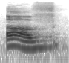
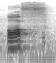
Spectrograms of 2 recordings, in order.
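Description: First: "of" ending in a voiced v sound; "of" pronounced with a v, not f. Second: "of" ending in a hissed f, like "off"; "of" with an unvoiced final f; mispronounced OF. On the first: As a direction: say "of" as "ov", buzzing the final v. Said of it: "Esse aqui é com som de V". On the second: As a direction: say "of" wrongly as "off". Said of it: "aqui não é of". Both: Shown as a demonstration.

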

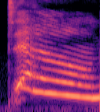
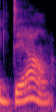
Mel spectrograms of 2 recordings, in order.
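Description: First: "down" held long and high, then falling; playful crashing DOWN. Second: Said in the usual way. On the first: Shown as a demonstration. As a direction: knock the blocks over with a long, high "down". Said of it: "that loud sound while I'm saying". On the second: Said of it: "I don't just say down".

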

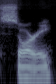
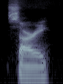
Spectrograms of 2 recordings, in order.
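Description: First: "sorry" as sore-ee; rounded Canadian vowel in "sorry"; Canadian pronunciation. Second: "sorry" as sah-ree; standard American pronunciation. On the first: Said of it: "which you never say anyway". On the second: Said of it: "standard American accent". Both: Shown as a demonstration.

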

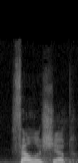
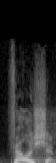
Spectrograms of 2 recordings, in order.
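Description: First: Said in the usual way. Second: "Fellowship" said higher and louder, with a laugh, falling; emphasized word. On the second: Shown as a demonstration. Pastor stressing "Fellowship" to the congregation, punched high. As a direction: land hard on "Fellowship" and let it drop. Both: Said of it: "I emphasize the word".

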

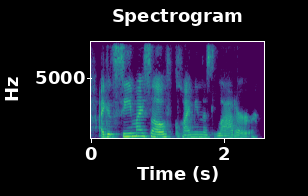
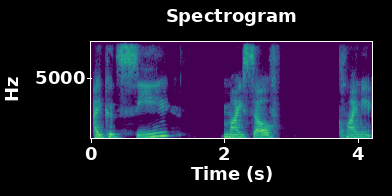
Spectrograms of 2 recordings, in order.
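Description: First: Said in the usual way. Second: Slow, halting, pausing between phrases; real emotion rising, words coming haltingly; getting emotional. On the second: Real, not acted. Recalling her hypnotherapy vision, getting emotional. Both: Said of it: "here it comes again, these emotions".

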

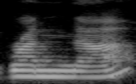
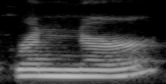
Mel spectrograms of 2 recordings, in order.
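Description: First: "grunna" ending in an open uh, no r; er changed to uh. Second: Said in the usual way. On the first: Shown as a demonstration. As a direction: say "grunna" with an Australian-style uh ending. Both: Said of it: "I had to change er to uh".

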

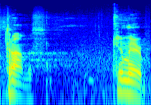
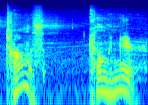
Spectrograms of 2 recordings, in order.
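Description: First: A stern, no-nonsense call; firm summons. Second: Loving. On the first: Jesus summoning doubting Thomas, mildly stern. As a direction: call him over like a talk is due. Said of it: "We need to talk / But it's loving". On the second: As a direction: call him over tenderly, with love. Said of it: "But it's loving". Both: Shown as a demonstration.

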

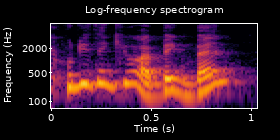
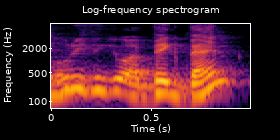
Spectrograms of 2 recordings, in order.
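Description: First: Much higher, loud indignant mimicry; heightened sneering quote of the client; mocking the rude client again. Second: Loud, high mock indignation; sneering quote of the client; mocking the rude client. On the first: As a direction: push the arrogance further up. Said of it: "He's like". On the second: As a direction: throw his arrogant line back, louder. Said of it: "he's like".

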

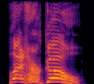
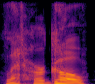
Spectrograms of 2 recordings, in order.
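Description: First: Loud high desperate scream. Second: Low warning. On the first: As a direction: scream it, ready to attack. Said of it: "I scream". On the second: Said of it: "warn him". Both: A narrator's reading.

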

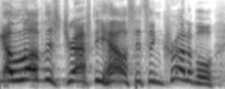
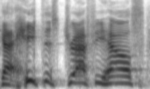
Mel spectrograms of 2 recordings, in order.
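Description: First: High, loud, elated exclamation; overjoyed. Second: Mildly raised, mock-angry grumble; imitating a man venting frustration; angry at life. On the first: Retold or imitated. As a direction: act out a man reborn, thrilled with everything. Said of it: "kind of reborn". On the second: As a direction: act out fed-up exasperation with the house. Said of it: "he's angry at life".

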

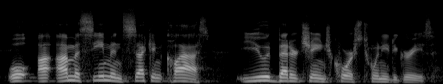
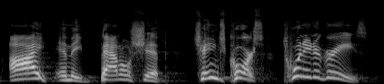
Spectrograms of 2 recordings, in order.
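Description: First: Said in the usual way. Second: Loud, much higher, indignant command; furious captain. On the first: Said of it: "a message comes back". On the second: Retold or imitated. Furious captain ordering the other ship aside, loud and indignant. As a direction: pull rank in acted fury. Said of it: "now the captain is furious".

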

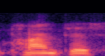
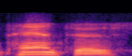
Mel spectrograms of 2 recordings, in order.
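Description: First: Pontus with an open ah, PAHN-tus; "Pontus" opening like "pond"; correct pronunciation. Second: Pantus with a short a, as in pant; "Pantus" with a flat American first vowel; Americanized pronunciation. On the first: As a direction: say "Pontus" with a broad first vowel. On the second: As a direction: say "Pantus" as PAN-tus. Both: Shown as a demonstration. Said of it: "the difference between Pontus and Pantus".

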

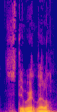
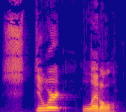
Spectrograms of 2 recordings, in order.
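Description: First: Said in the usual way. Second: High, slow, stretched name; drawn-out high announce. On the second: Pretend. Voicing the title Stuart Little, high and slow.

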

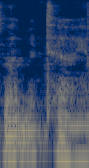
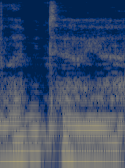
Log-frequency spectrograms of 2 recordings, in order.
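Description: First: Said in the usual way. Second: Breathy secret whisper. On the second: Acted. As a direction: lean in and whisper it. Repeated line, whispered second take.

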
